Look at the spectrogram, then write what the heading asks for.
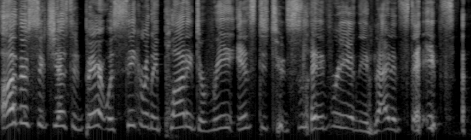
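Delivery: very high voice, laughing while reading aloud. Reading a claim aloud, unable to get through it: laughing while reading. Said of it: "I can't even read this without laughing".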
